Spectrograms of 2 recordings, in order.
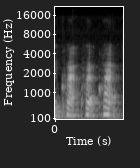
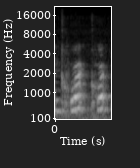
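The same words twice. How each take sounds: First: Said in the usual way. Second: High quacking; high pretend duck. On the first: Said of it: "Oh, they don't say". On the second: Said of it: "the ducks, who say".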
